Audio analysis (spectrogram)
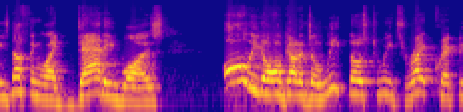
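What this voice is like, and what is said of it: Midwestern American accent. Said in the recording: “Midwest accent is beginning to get ... Midwest accent,”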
